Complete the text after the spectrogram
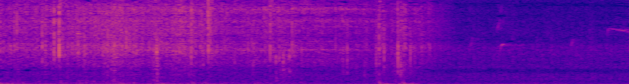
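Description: Dirt pours from a loader bucket with a rushing hiss.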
